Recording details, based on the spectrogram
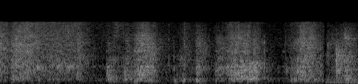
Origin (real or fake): real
